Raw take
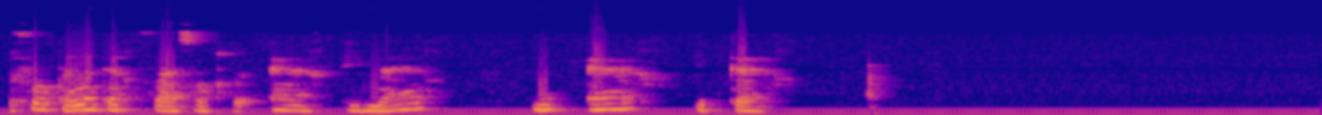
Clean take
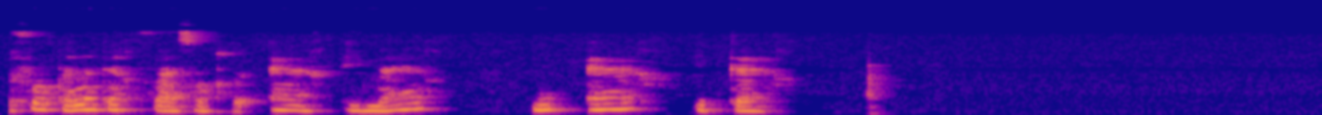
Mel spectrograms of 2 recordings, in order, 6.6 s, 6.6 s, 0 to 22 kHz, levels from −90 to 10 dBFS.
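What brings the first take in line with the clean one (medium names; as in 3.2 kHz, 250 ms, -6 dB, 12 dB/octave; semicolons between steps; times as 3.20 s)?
clip repair -11.5 dBFS; de-hum 52.9 Hz, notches 4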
